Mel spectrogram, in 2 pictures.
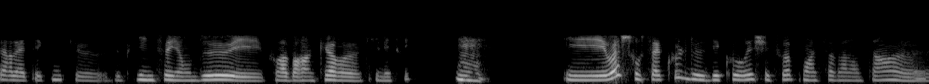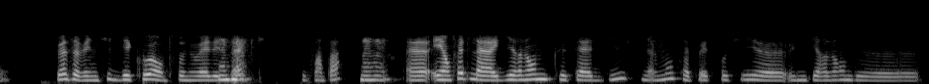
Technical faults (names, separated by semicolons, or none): G.729 codec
